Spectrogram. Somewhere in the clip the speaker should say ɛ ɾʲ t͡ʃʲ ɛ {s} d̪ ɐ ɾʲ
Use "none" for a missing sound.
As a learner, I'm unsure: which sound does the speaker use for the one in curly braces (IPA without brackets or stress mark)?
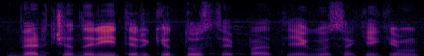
none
